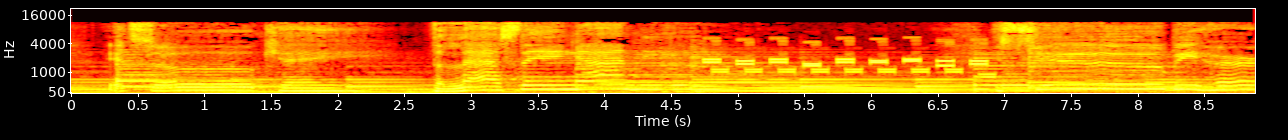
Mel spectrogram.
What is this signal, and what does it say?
Multi-frequency trunk signalling (R2, with the far end's replies), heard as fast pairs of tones, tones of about 120 ms. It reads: 959196045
